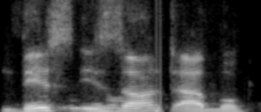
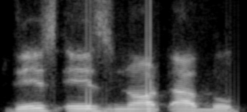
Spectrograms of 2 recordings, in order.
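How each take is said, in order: First: Is not is shortened into one word. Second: Is not is said as two full words.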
